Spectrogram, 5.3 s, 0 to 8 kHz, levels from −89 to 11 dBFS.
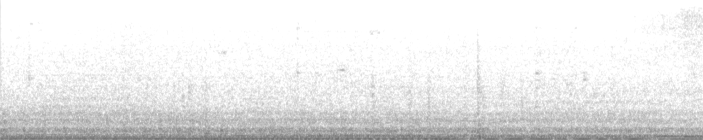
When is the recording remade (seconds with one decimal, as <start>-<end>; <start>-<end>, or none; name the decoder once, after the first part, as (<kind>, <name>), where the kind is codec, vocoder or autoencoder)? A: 2.9-3.9 (autoencoder, DAC-VAE)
